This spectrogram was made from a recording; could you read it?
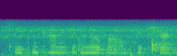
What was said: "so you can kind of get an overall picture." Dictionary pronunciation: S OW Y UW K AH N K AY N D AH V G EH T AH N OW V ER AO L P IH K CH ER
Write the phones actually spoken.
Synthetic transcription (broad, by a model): S OW Y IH K N K AY N D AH G EH T N OW V ER AO L P IH K CH ER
